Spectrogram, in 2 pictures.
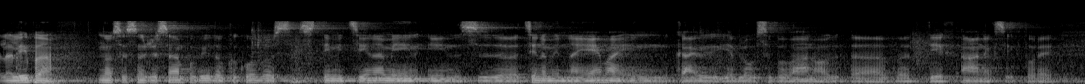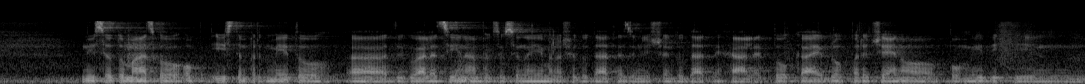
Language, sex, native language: Slovenian, male, Slovenian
